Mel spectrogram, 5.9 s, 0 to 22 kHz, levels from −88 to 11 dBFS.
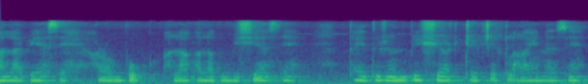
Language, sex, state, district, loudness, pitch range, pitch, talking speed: Nagamese, female, Nagaland, Dimapur, -19 LUFS, 180-185 Hz, 185 Hz, 165 wpm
